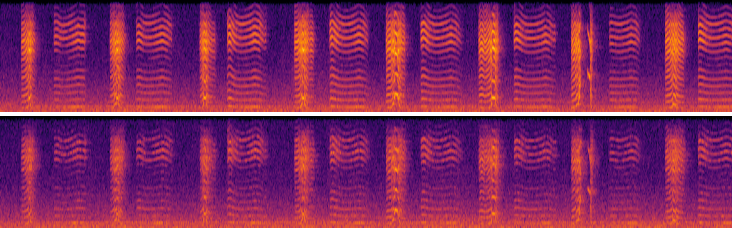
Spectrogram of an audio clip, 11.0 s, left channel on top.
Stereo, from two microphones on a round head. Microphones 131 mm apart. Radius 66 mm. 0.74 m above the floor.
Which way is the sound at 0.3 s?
60° left (ahead or behind).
